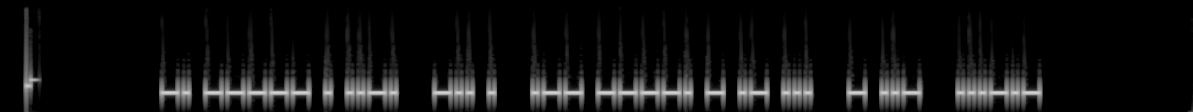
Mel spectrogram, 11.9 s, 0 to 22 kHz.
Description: Morse code, heard as a keyed tone, about 22 wpm, 700 Hz. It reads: N0EF DE W9TAS TU <SK>
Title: Practice QSO - Exchange 4 - Ending - 22wpm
